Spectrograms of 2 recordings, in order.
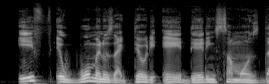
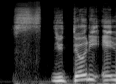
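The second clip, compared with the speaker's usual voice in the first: ordinary delivery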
